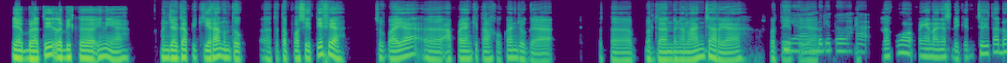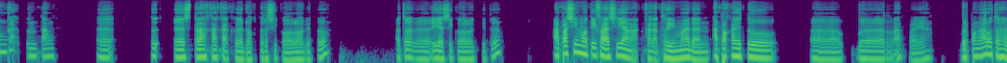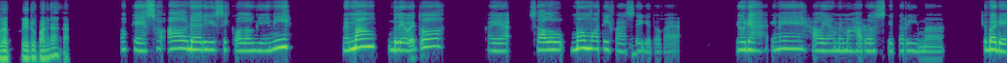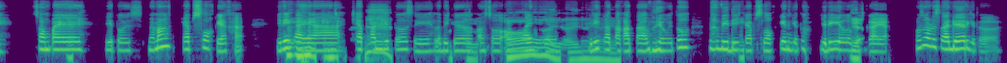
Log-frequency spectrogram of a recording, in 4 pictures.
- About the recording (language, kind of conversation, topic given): Indonesian, podcast, Bagaimana cara kamu menjaga motivasi dalam jangka panjang?
- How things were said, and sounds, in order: tapping; other background noise; in English: "capslock"; in English: "chat-an"; laughing while speaking: "Mhm mhm"; laughing while speaking: "beliau itu lebih"; laughing while speaking: "gitu"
